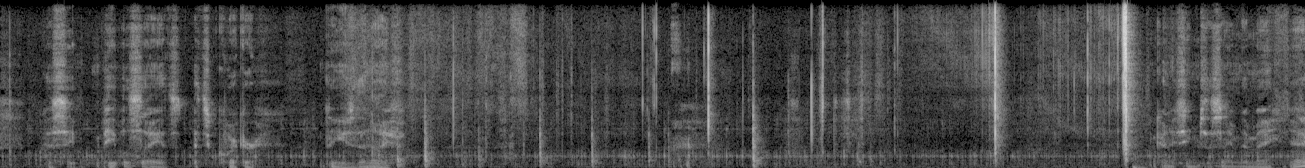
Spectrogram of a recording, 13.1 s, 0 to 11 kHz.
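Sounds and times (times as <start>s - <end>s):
knife cutting plastic packaging: 8.1s - 11.5s.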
